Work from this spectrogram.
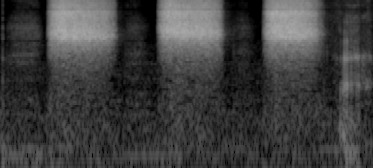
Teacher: hanya pada huruf syin berhamburan bunyi dia macam suruh orang senyap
